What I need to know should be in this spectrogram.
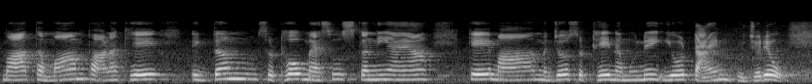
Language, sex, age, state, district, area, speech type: Sindhi, female, 45-60, Maharashtra, Mumbai City, urban, spontaneous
